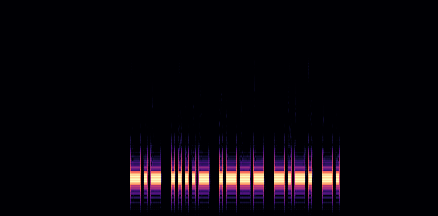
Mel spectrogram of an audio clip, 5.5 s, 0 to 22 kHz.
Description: Morse code, heard as a keyed tone, about 28 wpm, 700 Hz. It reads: K4JCN
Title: USA Call Signs - 5 Characters - 28wpm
